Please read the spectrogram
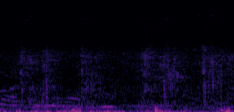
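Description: Faint voices of people talking at a distance, over a low, uneven rumble.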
